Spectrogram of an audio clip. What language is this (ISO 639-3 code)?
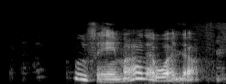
kab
